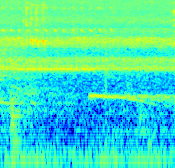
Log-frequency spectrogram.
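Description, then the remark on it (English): A soft, steady chorus of cicadas and other insects chirping and buzzing continuously, with a thin high whine held throughout. It sounds unbroken, with no voices. “So in the meantime, you're just sitting and hanging tight as you hear the insects, you know, like cicadas and all that sort of stuff.”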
